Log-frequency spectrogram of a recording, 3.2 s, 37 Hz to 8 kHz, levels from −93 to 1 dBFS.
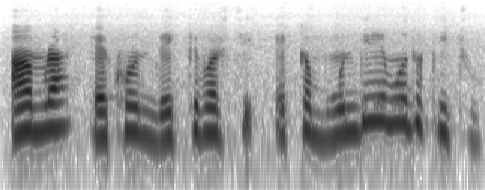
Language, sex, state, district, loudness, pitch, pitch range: Bengali, male, West Bengal, Cooch Behar, -21 LUFS, 190 Hz, 170-215 Hz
